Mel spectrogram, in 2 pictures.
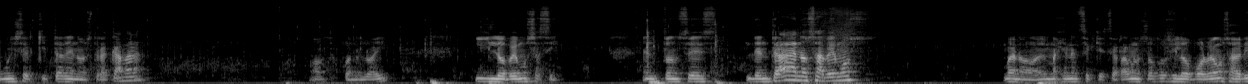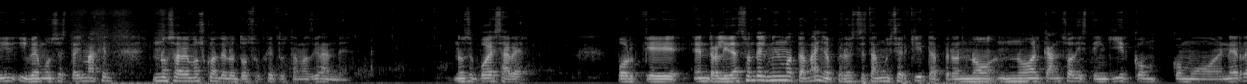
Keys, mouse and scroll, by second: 2.9 middle click, 3.2 scroll up 1, 3.5 middle click, 8.0 click.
